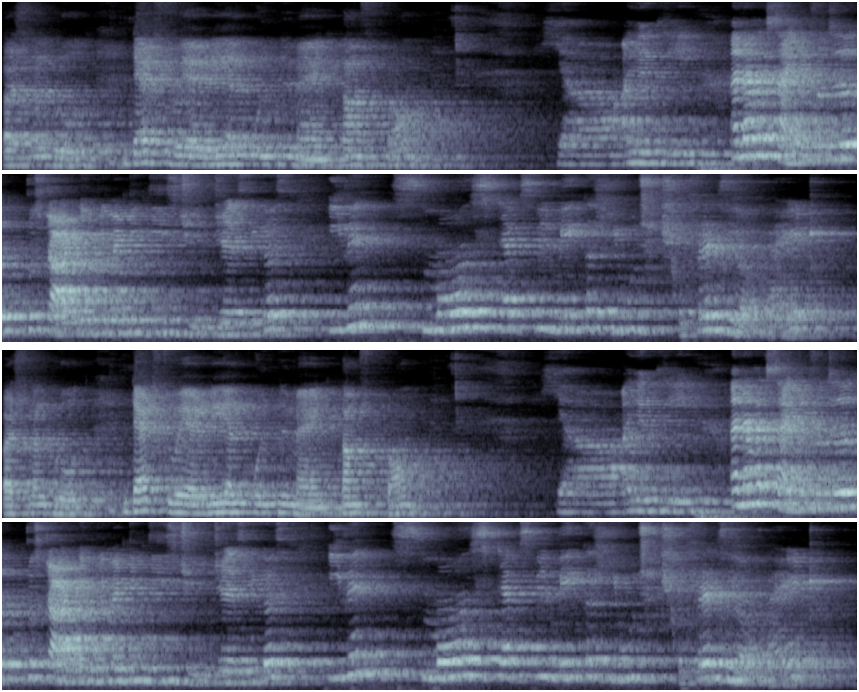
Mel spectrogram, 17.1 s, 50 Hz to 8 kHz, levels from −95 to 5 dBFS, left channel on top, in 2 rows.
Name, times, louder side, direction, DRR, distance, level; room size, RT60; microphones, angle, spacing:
voice 1, 0.0-4.2 6.9-7.0, right 2 dB, 55° right, -1 dB, 0.4 m, -26 dB
voice 2, 5.4-16.6, equal, 30° right, -6 dB, 1.5 m, -23 dB
6.2 x 3.8 x 5.4 m, 2.6 s
head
